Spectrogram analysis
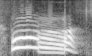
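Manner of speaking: very high, loud mock monkey roar; an over-the-top, hammed-up animal roar. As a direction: squeal it like a cartoon monkey. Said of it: "a monkey going".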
